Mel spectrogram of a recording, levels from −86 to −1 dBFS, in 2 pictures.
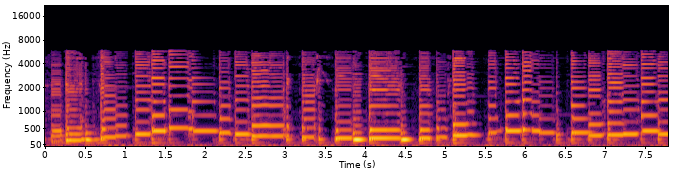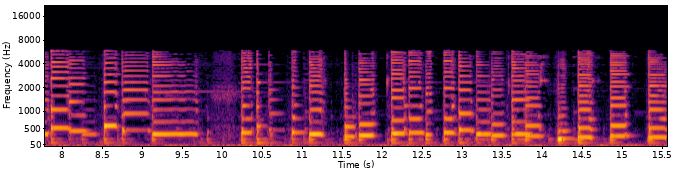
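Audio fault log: Throughout, MP3 compression, heavy and likely at a very low bitrate around 26 kbps: the music has nothing above 5.9 kHz, so it sounds dull and boxed-in, and the encoder, starved of bits, keeps dropping quiet detail that flickers in and out, giving a watery, swirly texture with smeared attacks.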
